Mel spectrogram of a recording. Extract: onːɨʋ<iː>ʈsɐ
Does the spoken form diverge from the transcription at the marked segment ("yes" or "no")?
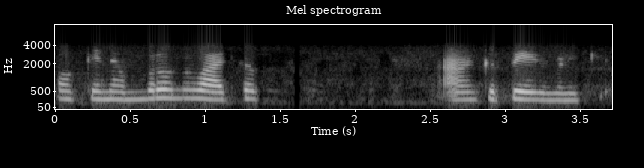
yes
